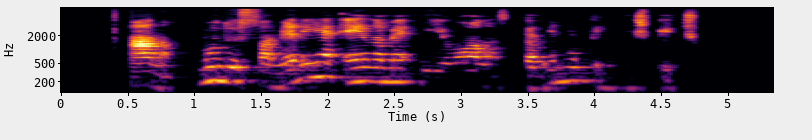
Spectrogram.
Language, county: Lithuanian, Tauragė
